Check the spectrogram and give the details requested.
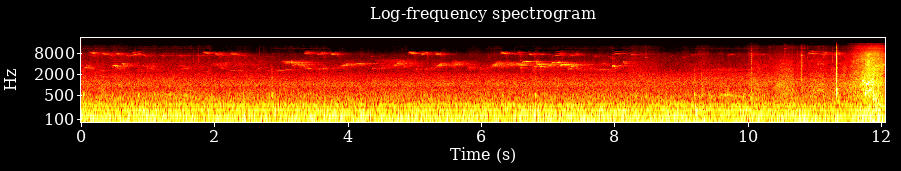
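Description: Small birds in the lakeside woods singing in quick runs of short, high chirps and twitters, over a steady low background rumble. A few sharp clicks come near the end.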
